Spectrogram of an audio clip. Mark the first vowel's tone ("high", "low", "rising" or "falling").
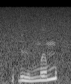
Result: low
